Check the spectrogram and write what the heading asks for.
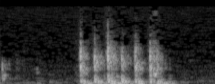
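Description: A quick run of five or six firm knocks on the door of Punchy's room at the end of a hall, in a Batman and Robin drama, evenly spaced and fairly loud, with no voices, followed by silence.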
